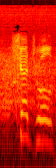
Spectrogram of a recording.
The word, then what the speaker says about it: schedule: too peaceful for this scheduled 12 rounder uh I apologize for that London pronunciation but that's what they taught me to say at school and Americans call it schedule but I'll try and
